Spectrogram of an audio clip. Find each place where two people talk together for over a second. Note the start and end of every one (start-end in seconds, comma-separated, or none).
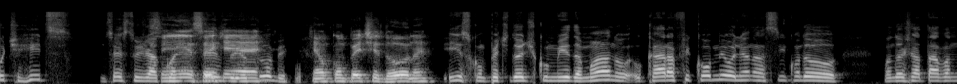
1.4-2.7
